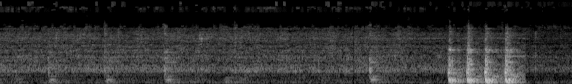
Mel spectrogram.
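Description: Onions and garlic fry in olive oil over low to medium heat with a soft sizzle, punctuated by occasional spoon knocks and a quick burst of stirring scrapes near the end.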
